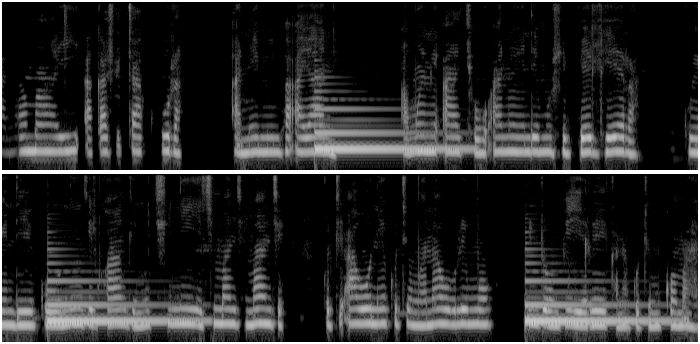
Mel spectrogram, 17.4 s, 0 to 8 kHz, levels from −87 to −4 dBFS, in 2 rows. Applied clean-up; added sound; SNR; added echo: neural mask model RNNoise.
